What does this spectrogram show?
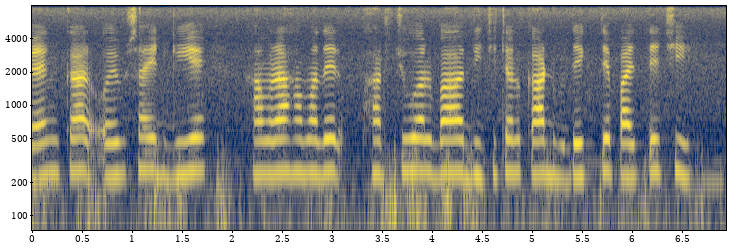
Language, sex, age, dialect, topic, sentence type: Bengali, female, 31-35, Western, banking, statement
